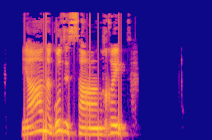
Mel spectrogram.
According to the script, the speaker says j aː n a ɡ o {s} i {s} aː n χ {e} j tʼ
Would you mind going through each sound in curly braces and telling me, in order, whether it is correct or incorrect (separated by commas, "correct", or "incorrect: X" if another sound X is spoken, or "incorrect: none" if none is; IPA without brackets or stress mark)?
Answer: incorrect: z, correct, correct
